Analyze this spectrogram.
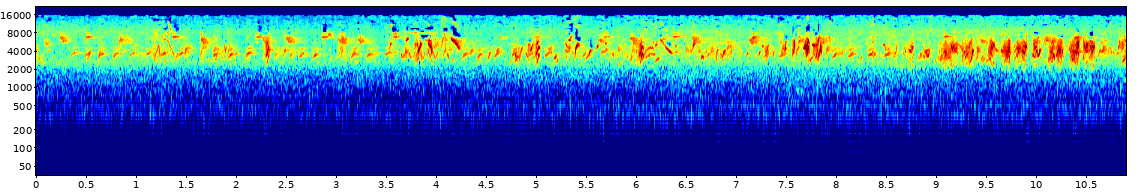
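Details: European goldfinches, a feeding flock in autumn: continuous busy chorus of bright, high tinkling twitters and chirps from many birds, building louder toward the end.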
